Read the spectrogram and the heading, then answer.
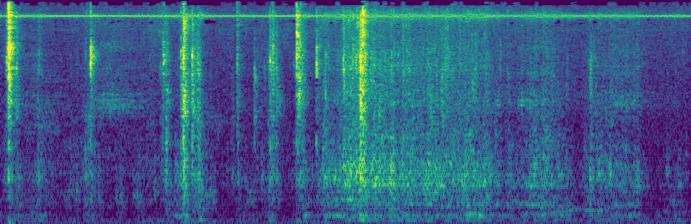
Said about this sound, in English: Is that train making a big noise? It is making a big noise, isn't it?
